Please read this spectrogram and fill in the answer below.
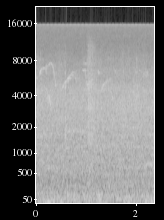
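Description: Outdoor background noise: a steady low rumble under an even hiss, with a few faint high chirps in the first second.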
